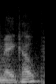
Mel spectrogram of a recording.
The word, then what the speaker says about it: Mako: So, for me, it's Mo, not not Marco. It's always been Mako.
